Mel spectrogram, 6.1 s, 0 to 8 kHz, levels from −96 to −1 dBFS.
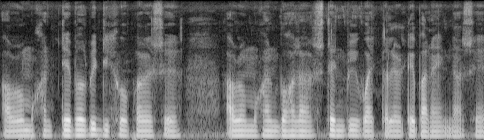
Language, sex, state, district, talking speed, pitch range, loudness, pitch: Nagamese, male, Nagaland, Dimapur, 180 wpm, 100-110 Hz, -19 LUFS, 105 Hz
